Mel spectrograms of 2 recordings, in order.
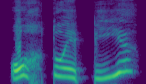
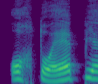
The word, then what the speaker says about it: ortoepia: E aí, pessoal, às vezes vem no edital ortoepia e prosódia. Ortoépia e prosódia. É uma palavra que tem dupla pronúncia, né?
